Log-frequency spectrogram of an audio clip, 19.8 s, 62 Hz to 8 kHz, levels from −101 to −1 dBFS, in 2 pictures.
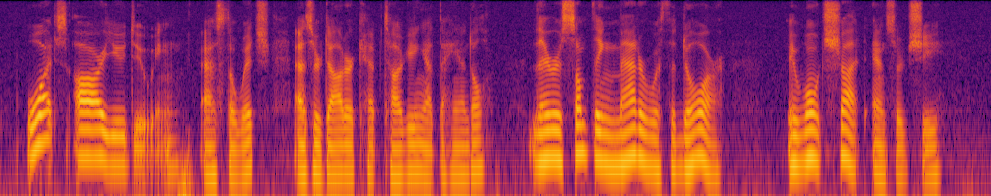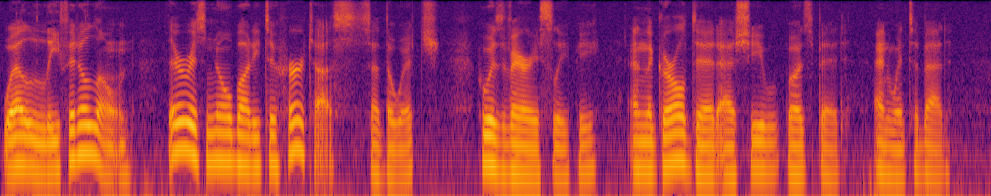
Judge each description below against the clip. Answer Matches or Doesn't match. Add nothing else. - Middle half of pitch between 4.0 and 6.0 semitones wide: Matches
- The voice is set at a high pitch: Doesn't match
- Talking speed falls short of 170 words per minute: Doesn't match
